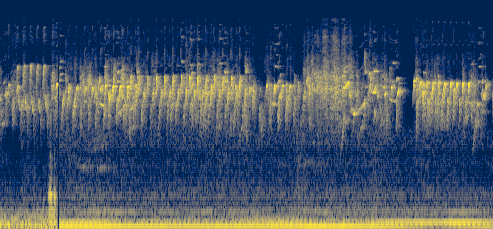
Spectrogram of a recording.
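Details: European goldfinch chicks being fed at the nest, several broods: a long continuous chorus of rapid high buzzy chirps, very dense and urgent, starting after a brief low thump, with a constant low hum behind.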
